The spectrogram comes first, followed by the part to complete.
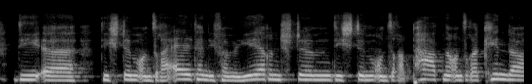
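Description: A woman talks at a moderate pace with fairly high pitch. She has an ordinary speaking voice. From Germany, Cologne (Köln-Kalk). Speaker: business coach. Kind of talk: interview.

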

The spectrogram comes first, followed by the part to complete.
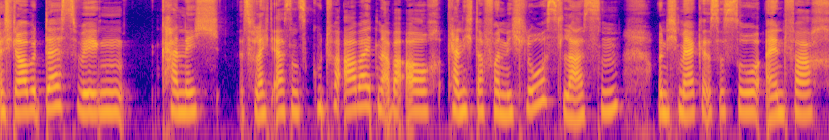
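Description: On a very clean recording with a silent background, a woman speaks at a moderate pace in a normal speaking voice. Her pitch is fairly high, her intonation fairly even. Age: 20s. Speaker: hospice volunteer and lecturer. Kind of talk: interview. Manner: casual, many fillers.

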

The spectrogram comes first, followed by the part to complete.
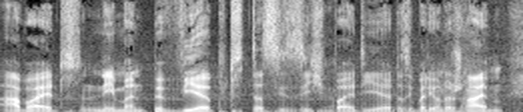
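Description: A man's fairly low-pitched voice keeps fairly even intonation. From Hesse, Wetterau (Wölfersheim). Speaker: podcast host, politician. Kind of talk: casual interview. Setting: café.

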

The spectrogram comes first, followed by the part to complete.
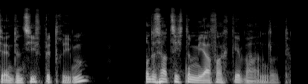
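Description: In an Austrian accent, a man speaks at a very fast pace and a fairly low pitch, with a dry, close sound and no echo. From Upper Austria. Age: 40s. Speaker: ecologist and biodiversity researcher. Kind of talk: interview. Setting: palm house of a botanical garden.

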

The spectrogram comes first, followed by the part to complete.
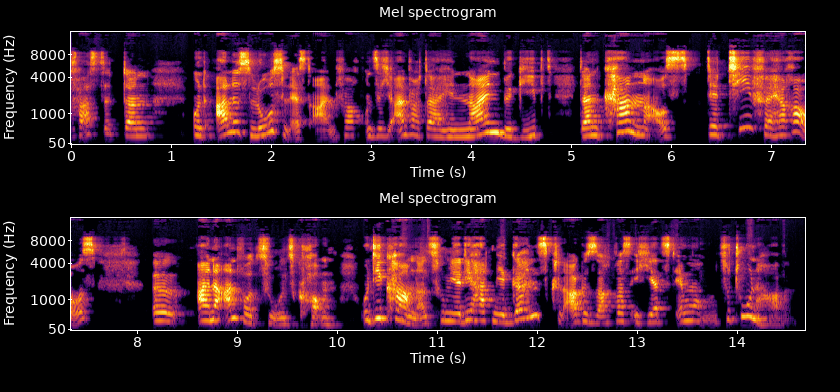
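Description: The pitch swings very widely. The delivery comes at a fairly slow pace. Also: woman. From Germany. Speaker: therapy method coach. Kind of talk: interview. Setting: remote call.

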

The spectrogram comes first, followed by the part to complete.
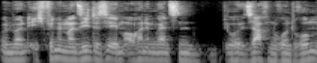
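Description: The speech comes at a fairly quick pace with fairly even intonation. The voice is somewhat breathy. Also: man. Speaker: rock musician. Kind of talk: casual interview chat.

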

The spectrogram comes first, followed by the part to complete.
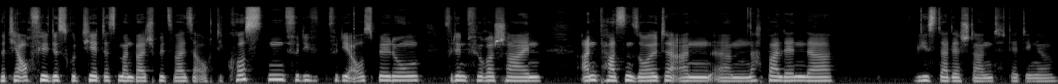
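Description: A woman talks at a moderate pace in a fairly low pitch, with a dark, mellow tone. Her intonation is monotone and flat, and the sound is dry and close with no echo. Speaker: podcast host, magazine deputy editor-in-chief. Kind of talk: casual chat.

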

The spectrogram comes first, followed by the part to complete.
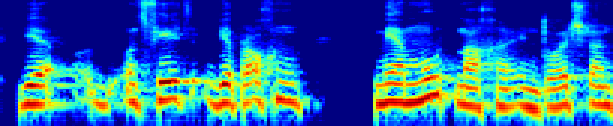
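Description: At a very slow pace, a man speaks in a dark, mellow tone with a fairly high pitch. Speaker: real estate agent. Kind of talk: interview conversation. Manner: repeats words, restarts.

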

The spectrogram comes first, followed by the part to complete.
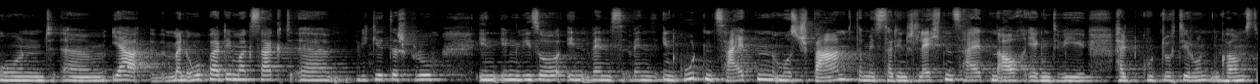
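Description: Speaking at a fairly slow pace in a flat monotone with a slight Styrian accent, this voice comes through noticeable background noise and audible room echo. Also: woman. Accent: slight Styrian Austrian dialect. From Austria, eastern Styria. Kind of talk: casual interview.

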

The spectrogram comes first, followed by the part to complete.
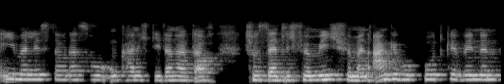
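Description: Medium pitch and fairly even intonation from a woman speaking at a moderate pace. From Switzerland. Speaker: social media strategist. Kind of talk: interview.

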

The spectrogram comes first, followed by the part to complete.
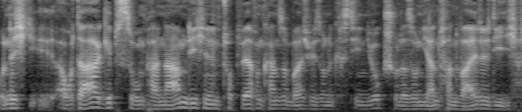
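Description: A man speaks very fast at a fairly low pitch. His intonation is flat and monotone, with noticeable background noise. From Germany, Wuppertal (North Rhine-Westphalia). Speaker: stand-up comedian and podcaster. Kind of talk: casual chat. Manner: hesitant, many fillers.

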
